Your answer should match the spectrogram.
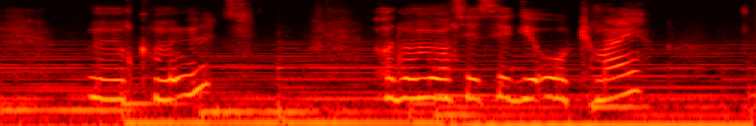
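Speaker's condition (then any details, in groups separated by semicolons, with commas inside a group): Down syndrome; chromosomal cause, needs more time to learn, age 15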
